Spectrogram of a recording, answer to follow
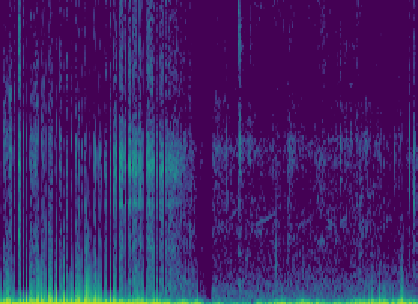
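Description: Low, rumbling wind buffeting on the camera's microphone, mixed with handling knocks as the camera is moved. It is loudest for the first two seconds, dips sharply, then picks up again.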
